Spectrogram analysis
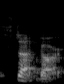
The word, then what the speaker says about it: Stuttgart: Stuttgart Arkansas but being as we are we pronounce it Stuttgart so um I have two collecting interests myself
